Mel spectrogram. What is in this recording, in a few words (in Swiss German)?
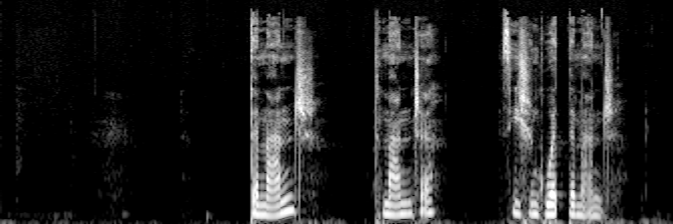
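"de Maensch", Swiss German; Wortschatz Kapitel 1; Kapitel 1 Hauptwortschatz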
